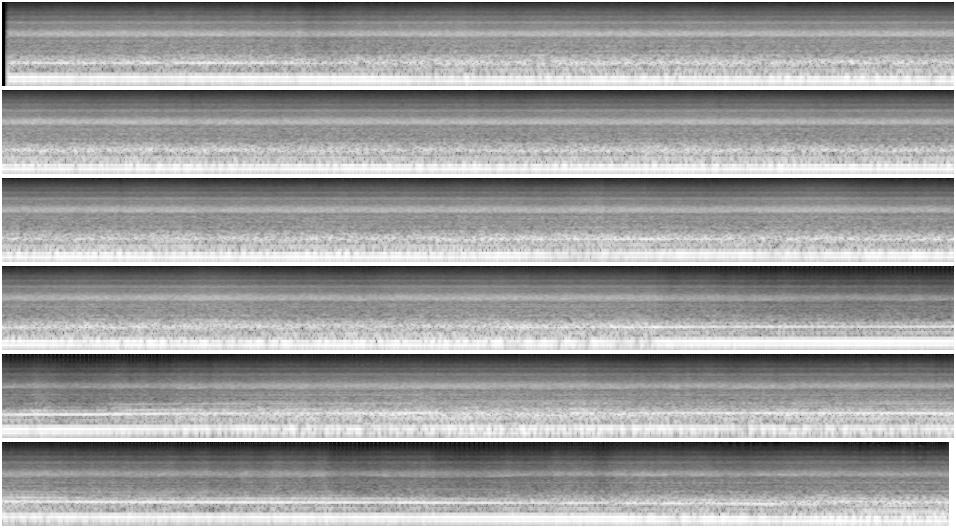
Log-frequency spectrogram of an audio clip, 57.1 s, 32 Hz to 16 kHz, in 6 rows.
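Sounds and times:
propeller aircraft engine droning: 0.0s - 57.0s
rush of air: 0.1s - 57.0s.

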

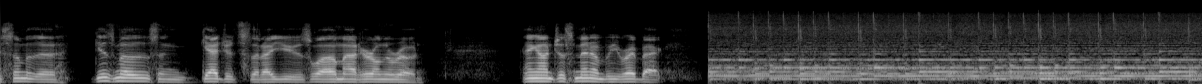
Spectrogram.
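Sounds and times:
held chords: 7.1s - 12.0s
light ticking beat: 7.4s - 12.0s.

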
